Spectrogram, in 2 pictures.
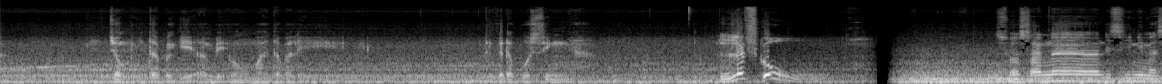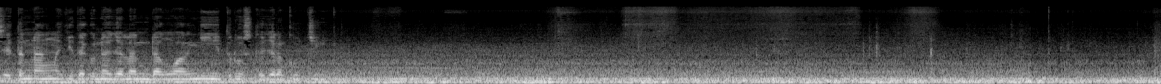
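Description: Road noise hums inside a moving car.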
